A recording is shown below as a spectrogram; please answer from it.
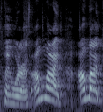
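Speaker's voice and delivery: ordinary talk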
